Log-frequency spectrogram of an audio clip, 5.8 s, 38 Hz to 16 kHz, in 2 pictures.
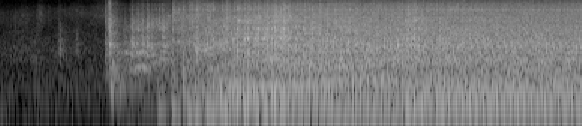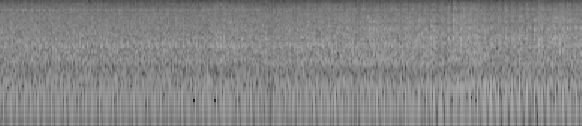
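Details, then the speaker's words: Cub Cadet 1641 lawn tractor, engine hot and running with the choke on, on very old whiskey-coloured, oily gas: it catches and settles into an uneven, lumpy, wavering run, rough throughout from stale fuel. "Still running normal with the choke on? It seemed like it was running rough kind of all the time. Yeah, it kind of was."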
